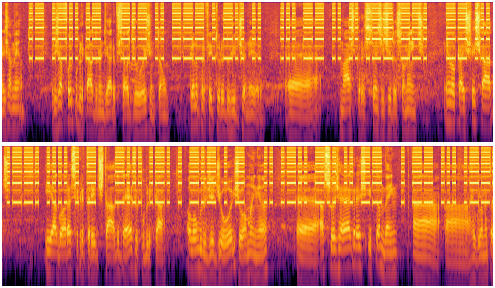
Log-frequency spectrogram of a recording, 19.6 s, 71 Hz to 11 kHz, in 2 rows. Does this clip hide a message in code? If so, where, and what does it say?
Yes: Morse code (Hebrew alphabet) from 0.5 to 19.6 s, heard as electronic beeps, machine-sent, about 21 wpm, 1440 Hz. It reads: אלא כיהודי שמייצג משפחות ברוכות ילדים …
